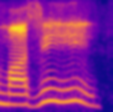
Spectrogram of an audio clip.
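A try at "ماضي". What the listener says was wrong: माजी नहीं, मादी। मादी।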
